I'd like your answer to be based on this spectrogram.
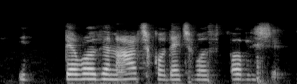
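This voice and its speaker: A woman speaks with a non-native accent in a flat, monotone delivery. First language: not English. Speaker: hangout host. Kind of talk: casual group discussion. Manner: halting, repeats words.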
